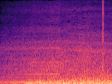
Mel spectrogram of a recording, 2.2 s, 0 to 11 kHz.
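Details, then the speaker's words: Honda NAVI scooter riding around 40–45 mph on a straight, slight uphill; a sharp exhaust pop/backfire as the throttle closes, blamed on the pair valve; low engine and road rumble. "That is the pair valve. I can show you how to fix that in a little while. That drives me freaking crazy, that backfiring."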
